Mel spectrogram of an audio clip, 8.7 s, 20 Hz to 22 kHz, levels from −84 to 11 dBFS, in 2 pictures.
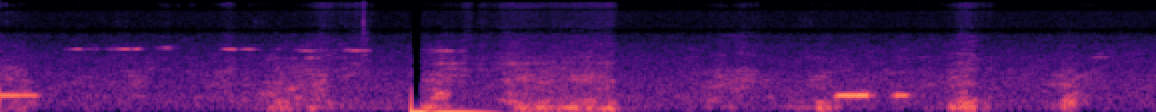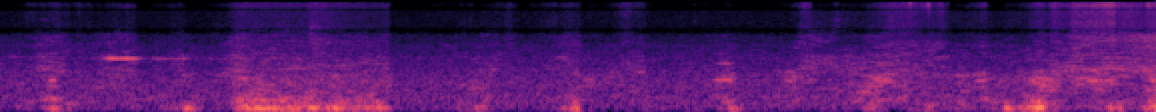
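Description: At 1.54 s a phantom power thump appears: a supply switched on or off on the live input sends a voltage step through the coupling capacitors, giving a deep thud at about -7 dBFS that decays within 89 ms. Unlike a plosive, it has no breath noise.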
